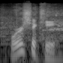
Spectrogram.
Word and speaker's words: Worsiki: No, these aren't there's an extra syllable in a couple of the names like this one that looks like it should be Worski but Worsiki.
